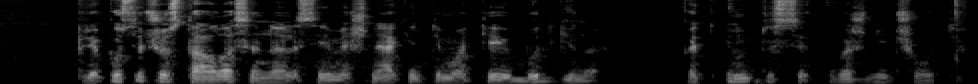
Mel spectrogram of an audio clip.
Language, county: Lithuanian, Kaunas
